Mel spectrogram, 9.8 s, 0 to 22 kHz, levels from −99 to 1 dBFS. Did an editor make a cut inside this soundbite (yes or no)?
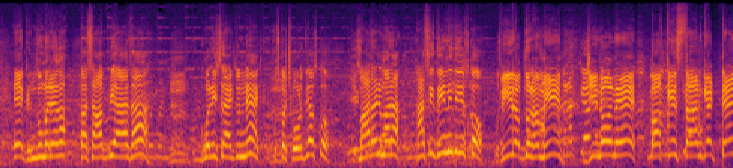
yes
